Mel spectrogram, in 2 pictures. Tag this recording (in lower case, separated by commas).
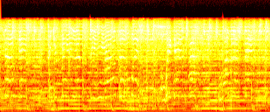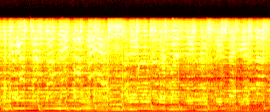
radio, music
